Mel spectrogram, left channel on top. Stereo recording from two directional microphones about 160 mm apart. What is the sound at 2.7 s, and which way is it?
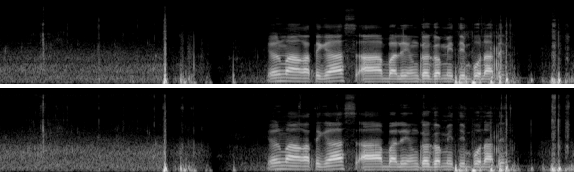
Speech, 10° left (ahead or behind).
